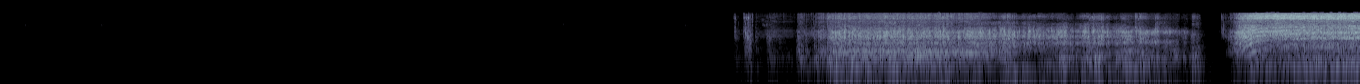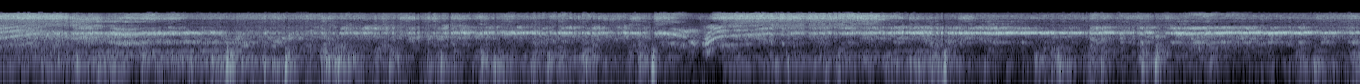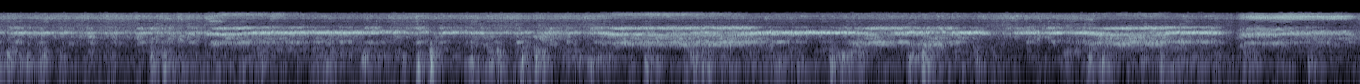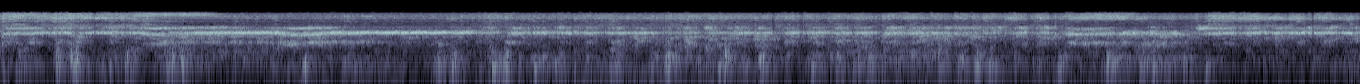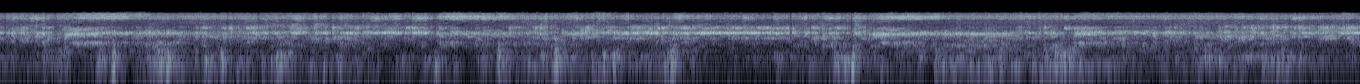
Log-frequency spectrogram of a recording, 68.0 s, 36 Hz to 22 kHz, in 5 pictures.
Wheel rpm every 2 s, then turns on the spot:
0, 0, 0, 10, 20, 20, 170, 230, 240, 210, 200, 230, 230, 230, 230, 230, 220, 220, 220, 220, 230, 230, 230, 230, 230, 230, 230, 230, 230, 230, 240, 230, 230, 230.
8-10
